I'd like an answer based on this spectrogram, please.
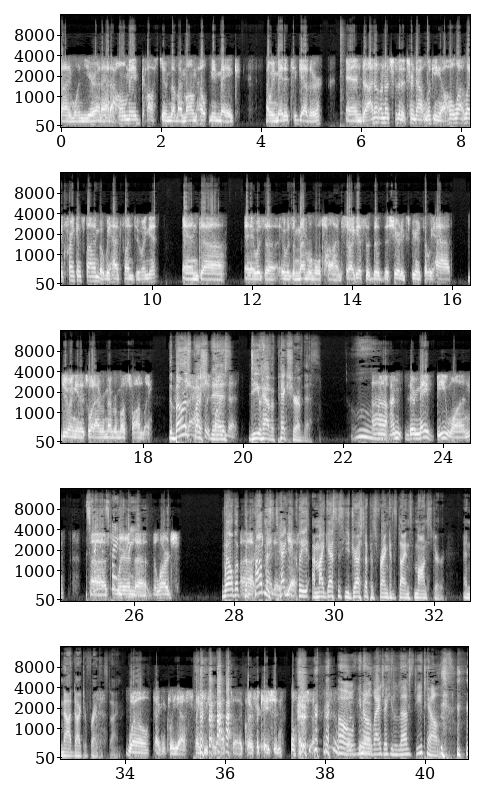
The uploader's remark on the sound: calls in from the Newton County Bean Feed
